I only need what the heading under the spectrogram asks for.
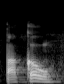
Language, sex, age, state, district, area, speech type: Kashmiri, male, 18-30, Jammu and Kashmir, Anantnag, rural, read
